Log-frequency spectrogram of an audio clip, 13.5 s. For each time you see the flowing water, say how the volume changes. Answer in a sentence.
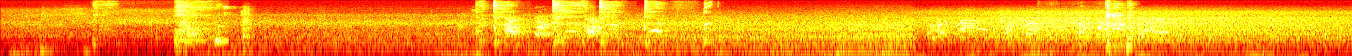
The flowing water can be heard from 0.0 to 13.4 s, getting louder.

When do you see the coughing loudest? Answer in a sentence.
The loudest moment of the coughing is at 11 seconds.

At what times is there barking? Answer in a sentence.
The barking can be heard from 0.1 to 0.9 s, from 1.8 to 2.5 s, from 4.5 to 6.2 s and from 9.2 to 11.8 s.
